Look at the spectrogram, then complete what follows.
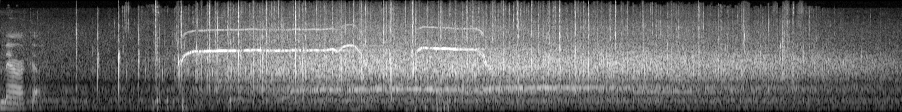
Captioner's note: applause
